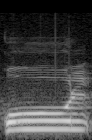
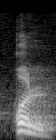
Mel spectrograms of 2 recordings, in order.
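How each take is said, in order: First: قول drawn out high as qooool; overlong vowel. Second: قل said short as qul; quick single-beat qul for قل; shortened vowel. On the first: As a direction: stretch the oo in قول far too long. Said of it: "اب قول اتنا لمبا ہے". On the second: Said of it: "اس کو بنا کے دیا قل". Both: Shown as a demonstration.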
